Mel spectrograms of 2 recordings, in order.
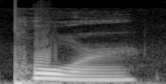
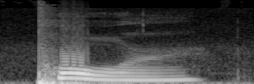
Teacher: Bunyi P plosifnya tidak terlalu besar, bukan pour, tetapi pour.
